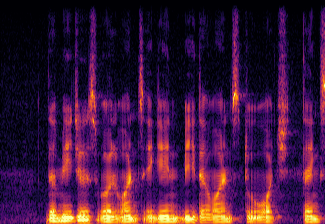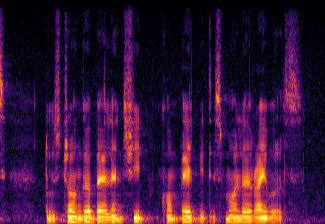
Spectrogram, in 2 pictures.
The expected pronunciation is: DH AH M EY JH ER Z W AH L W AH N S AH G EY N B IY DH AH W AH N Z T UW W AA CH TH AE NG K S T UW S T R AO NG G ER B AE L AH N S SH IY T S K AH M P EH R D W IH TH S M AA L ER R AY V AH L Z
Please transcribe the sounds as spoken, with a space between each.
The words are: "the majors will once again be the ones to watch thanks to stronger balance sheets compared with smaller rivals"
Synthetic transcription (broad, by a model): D AH M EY JH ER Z W AH L W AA N S AH G EY N B IY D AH W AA N S T UW W AA CH T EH NG K S T UW S T R AO NG G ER B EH L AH N S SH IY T K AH M P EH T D W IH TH S M AA L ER R AY V AH L S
